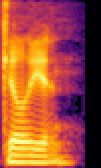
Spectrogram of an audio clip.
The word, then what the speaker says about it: Gillian: Jillian Anderson, but Jillian Welch is actually pronounced Gillian with a hard G.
